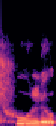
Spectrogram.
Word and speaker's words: Hulu: you add your that i could never say it it's pronounced hulu hulu thank you yeah my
